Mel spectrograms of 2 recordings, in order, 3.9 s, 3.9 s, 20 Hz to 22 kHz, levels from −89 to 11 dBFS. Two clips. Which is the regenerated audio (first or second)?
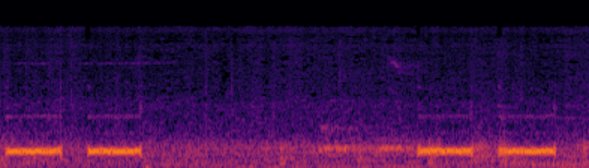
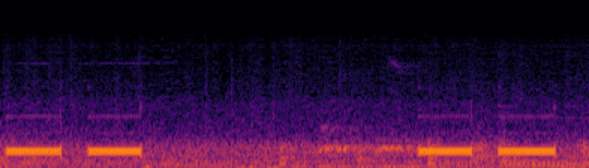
first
